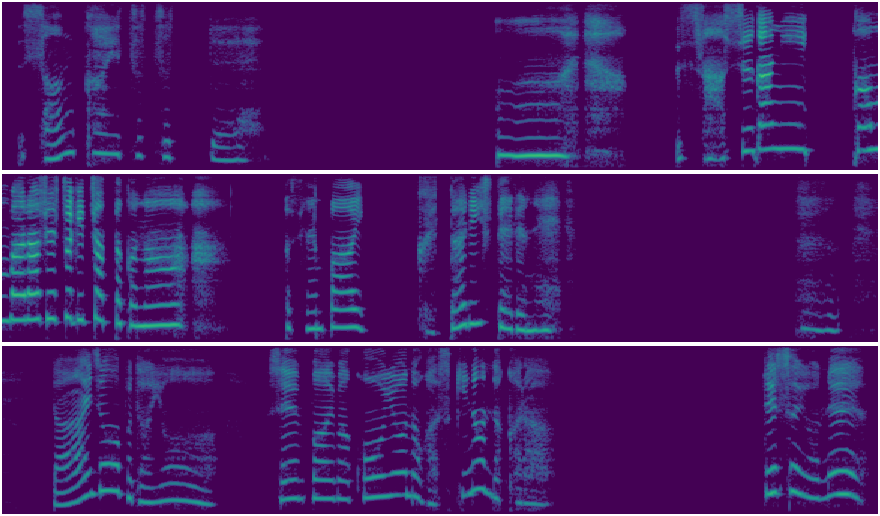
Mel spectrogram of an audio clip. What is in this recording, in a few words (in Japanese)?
ピロートーク; ふたりのヤンデレ後輩にゆるあま監禁されるバイノーラル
